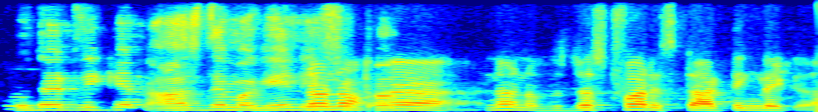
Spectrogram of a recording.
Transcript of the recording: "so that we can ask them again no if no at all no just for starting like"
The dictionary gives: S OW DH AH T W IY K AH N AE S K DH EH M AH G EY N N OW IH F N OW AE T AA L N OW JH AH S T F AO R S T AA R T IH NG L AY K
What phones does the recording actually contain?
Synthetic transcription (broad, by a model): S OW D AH T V IY K AH N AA S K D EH M AH G EY N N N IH N OW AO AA N N OW JH AH S T F AO R S T AA R T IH NG L AY K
